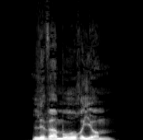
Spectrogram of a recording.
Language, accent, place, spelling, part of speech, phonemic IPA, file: German, Germany, Berlin, Livermorium, noun, /lɪvaˈmoːʁiʊm/, De-Livermorium.ogg
- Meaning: livermorium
